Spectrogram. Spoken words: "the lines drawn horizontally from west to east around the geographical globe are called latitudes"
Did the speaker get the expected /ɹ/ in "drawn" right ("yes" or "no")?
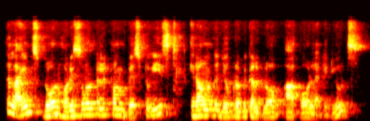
yes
